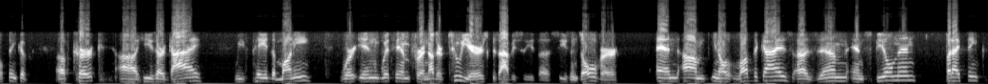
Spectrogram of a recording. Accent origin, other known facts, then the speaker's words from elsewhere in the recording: Minnesota, United States; now in Chicago, United States; I'm calling in from Chicago, 53-year-old. But grew up in Minnesota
